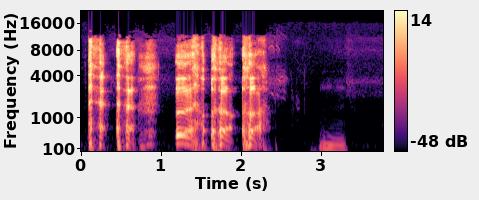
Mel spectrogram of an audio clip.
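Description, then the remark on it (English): A person fakes a run of about six harsh, exaggerated coughs in quick clusters, loud, ending with a short low groan, imitating a badly ill character from a 2017 film. “The best coughing of 2017.”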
